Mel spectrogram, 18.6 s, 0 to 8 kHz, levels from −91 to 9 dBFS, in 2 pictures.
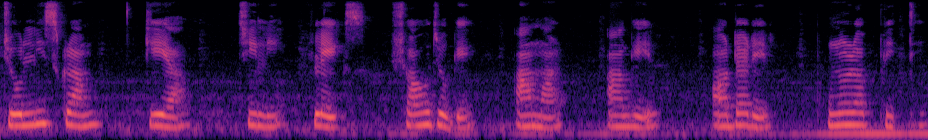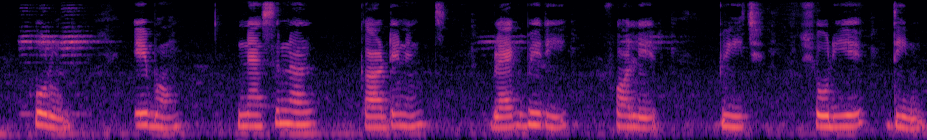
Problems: constant background noise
